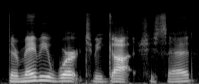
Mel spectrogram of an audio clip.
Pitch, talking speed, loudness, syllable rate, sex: 140 Hz, 270 wpm, -19 LUFS, 5.8 syllables/s, male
